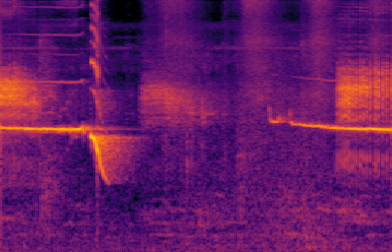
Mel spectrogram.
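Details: Sirtu ngekek call used to provoke rivals: a steady high whistle ending in a quick downward swoop, then rasping buzzy phrases and a renewed level whistle.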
